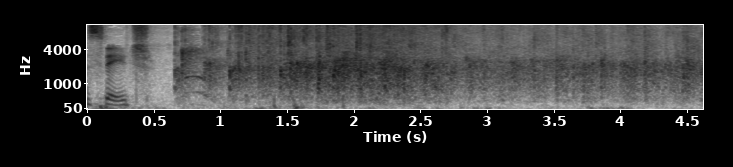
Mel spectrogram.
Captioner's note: applause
